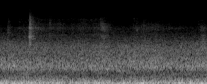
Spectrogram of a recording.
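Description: Steady background rumble and hiss, with a faint click shortly after the start.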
